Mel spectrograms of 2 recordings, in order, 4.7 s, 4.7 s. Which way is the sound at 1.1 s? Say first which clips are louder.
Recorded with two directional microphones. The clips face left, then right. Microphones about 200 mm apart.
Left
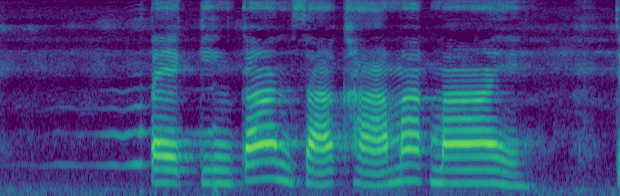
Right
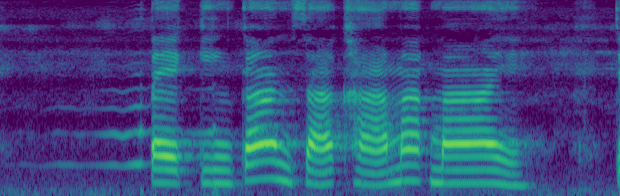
Right 2 dB; 25° right (ahead or behind).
